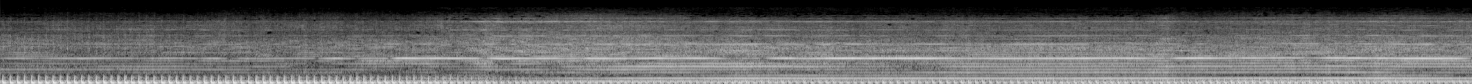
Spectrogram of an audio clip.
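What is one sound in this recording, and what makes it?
A quad bike engine throbs loudly and then settles to a steady idle.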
